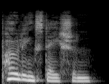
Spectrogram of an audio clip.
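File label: "polling station", British English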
